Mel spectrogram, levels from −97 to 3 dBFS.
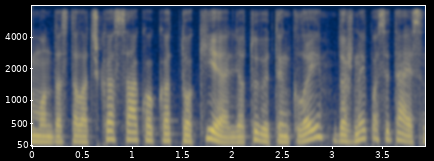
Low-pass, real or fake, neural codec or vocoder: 7.2 kHz; real; none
